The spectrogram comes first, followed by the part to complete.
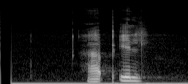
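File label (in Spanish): "año", chuj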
